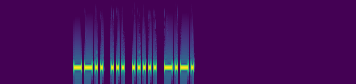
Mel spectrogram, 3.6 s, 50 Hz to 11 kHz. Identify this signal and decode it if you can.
Morse code, heard as a keyed tone, about 46 wpm, 700 Hz. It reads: ZS5C
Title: DXCC-100 Call Signs - 4 Characters - 45wpm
